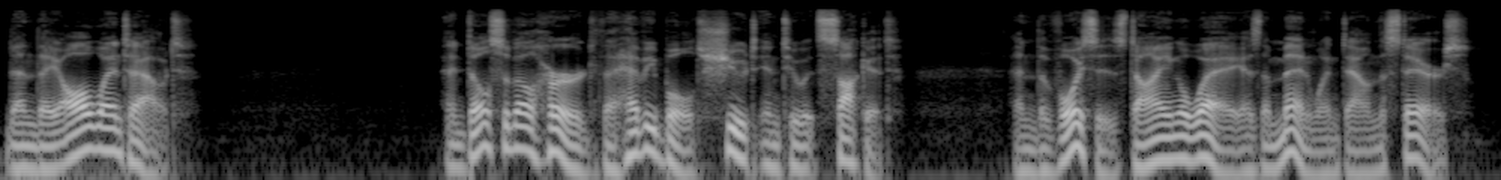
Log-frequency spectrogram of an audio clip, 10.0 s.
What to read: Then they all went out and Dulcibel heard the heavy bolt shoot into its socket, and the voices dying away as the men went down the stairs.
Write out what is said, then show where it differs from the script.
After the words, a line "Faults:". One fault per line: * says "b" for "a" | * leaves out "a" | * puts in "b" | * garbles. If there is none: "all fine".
Then they all went out and Dulcibel heard the heavy bolt shoot into its socket, and the voices dying away as the men went down the stairs.
Faults:
all fine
